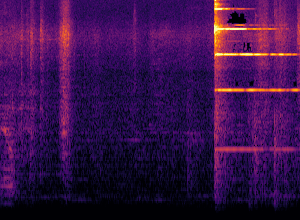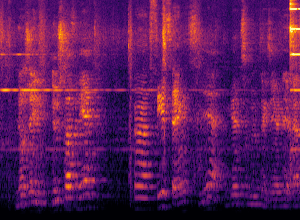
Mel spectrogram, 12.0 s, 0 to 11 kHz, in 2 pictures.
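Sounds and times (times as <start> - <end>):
bell ringing: 4.3 - 9.3, 11.8 - 12.0.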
